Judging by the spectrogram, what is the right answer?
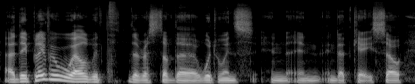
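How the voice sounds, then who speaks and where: A man giving an informal music tutorial as a composer, thinking aloud in a halting way. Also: sits low, sing-song, darkish tone. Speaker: composer teaching orchestration.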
